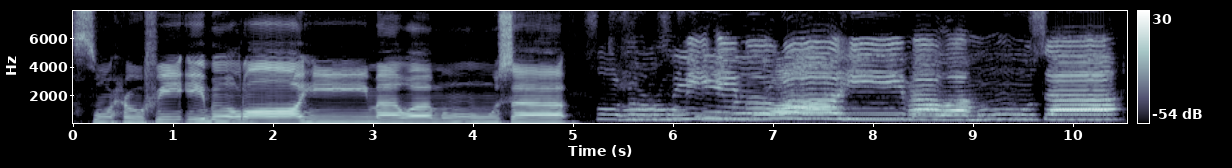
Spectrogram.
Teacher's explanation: صاد کی آواز موٹی ہے، حا کی آواز باریک ہے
